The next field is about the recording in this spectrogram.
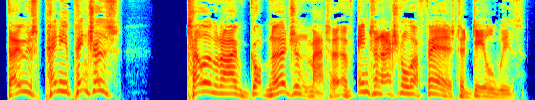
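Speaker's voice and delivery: high-pitched indignant outburst; indignant old wizard in command; blustering Arch-Chancellor. Acted. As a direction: dismiss them with bluster. Voices Ridcully, the blustering Arch-Chancellor.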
